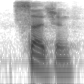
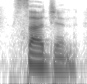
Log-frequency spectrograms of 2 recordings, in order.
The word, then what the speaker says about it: Sejin: Is that how I should pronounce it? Sejin. Sejin.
